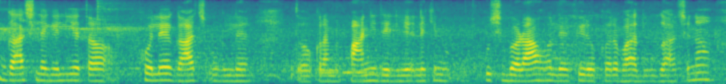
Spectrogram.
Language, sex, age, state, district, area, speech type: Maithili, female, 30-45, Bihar, Purnia, urban, spontaneous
